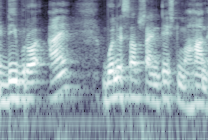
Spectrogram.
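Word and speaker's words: de Broglie: तो 1924 में ना डी ब्रोगली, देखिए ऐसे भी बोल देते हैं, लेकिन ना एक्चुअल प्रोनाउंसिएशन जो इसका डी ब्रॉय, क्या है, डी ब्रॉय।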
